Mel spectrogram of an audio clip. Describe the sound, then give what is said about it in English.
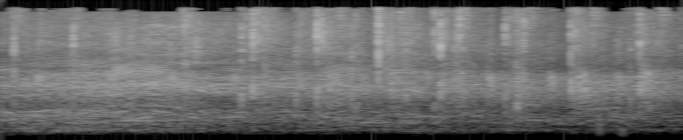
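Scattered hand claps from an audience, a few sharp claps popping irregularly over a steady wash of crowd noise, thin and unsynchronized rather than full applause. “Come on, don't give me them little three or four little hand claps.”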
